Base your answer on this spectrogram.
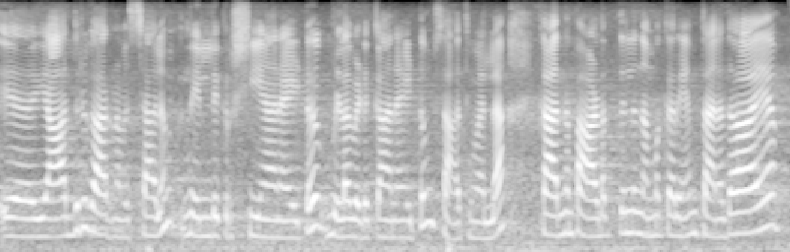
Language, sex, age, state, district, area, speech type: Malayalam, female, 18-30, Kerala, Kottayam, rural, spontaneous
